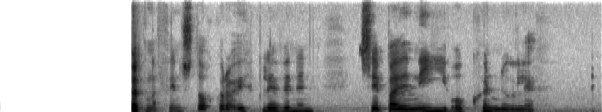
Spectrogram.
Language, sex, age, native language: Icelandic, female, 40-49, Icelandic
